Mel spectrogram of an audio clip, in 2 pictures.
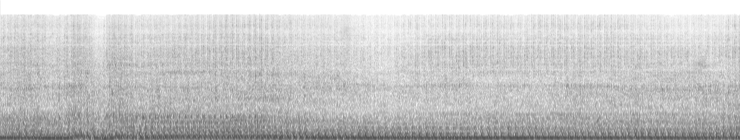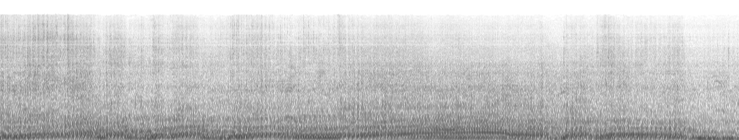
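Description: Tyres churn and splash through mud.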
